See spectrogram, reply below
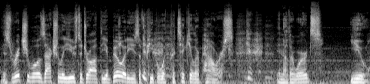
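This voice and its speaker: An actor playing a driven, scheming ritual caster in a fantasy video game, with a measured, assured, explanatory delivery. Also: male voice, medium pitch, close to an everyday voice. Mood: coldly revealing. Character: driven, scheming adult male ritual caster, outwardly composed. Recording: music under the voice. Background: game music.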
